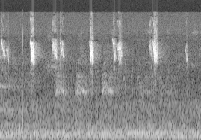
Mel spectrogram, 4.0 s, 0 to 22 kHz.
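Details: At a nest box in the morning, violet-green swallow nestlings aged 19 days crowd the hole while a parent flies by with food; bright, very high clipped chirps come singly and in quick pairs, mixed with softer, lower short notes.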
